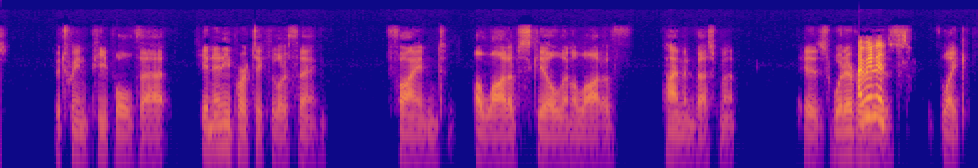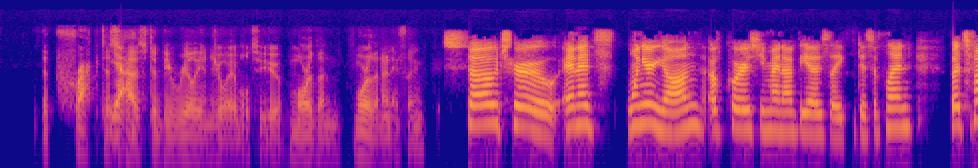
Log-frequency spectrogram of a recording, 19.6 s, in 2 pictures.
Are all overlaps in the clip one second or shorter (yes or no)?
yes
